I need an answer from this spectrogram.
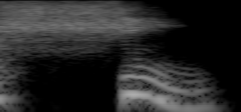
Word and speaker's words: shin: No hebraico, então, como a transliteração no português é sim, mas no hebraico é shin. No português, a transliteração é zin, mas se pronuncia tsim, ou tzin, tzin, que é mais complicado, porque é a letra tzadê.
